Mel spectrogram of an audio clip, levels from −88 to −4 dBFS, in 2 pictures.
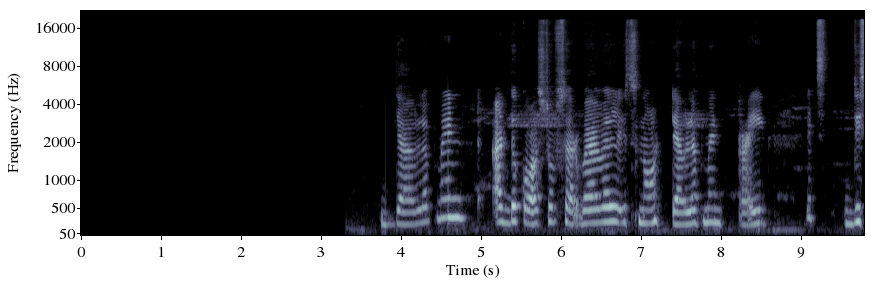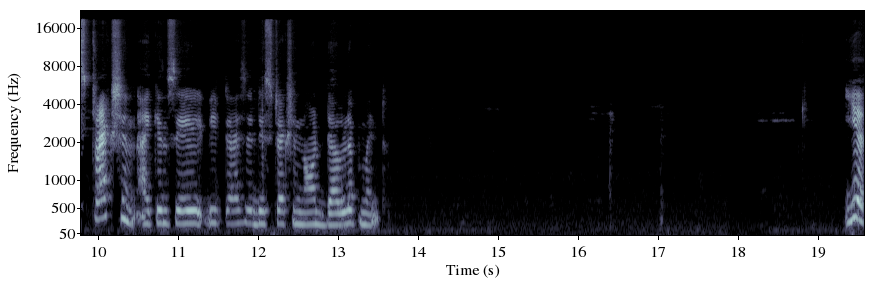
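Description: The speech level drops abruptly by about 6 dB at 3.80–4.58 s, 8.48–9.39 s (after "not development"), 11.47–11.94 s and 17.90–18.42 s, then recovers. The likely cause is one channel dropping out, leaving the mono sum with half the shared signal.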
